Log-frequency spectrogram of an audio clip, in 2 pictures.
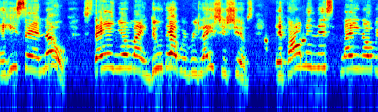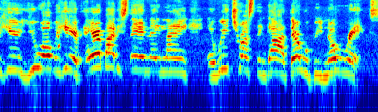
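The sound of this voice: The speaker has a St. Louis accent. The pace is fairly quick. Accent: country, St. Louis.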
